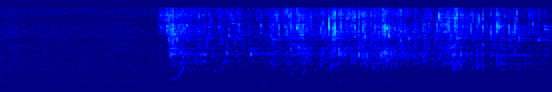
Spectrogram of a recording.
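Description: Water pours from a pitcher and splashes into a bowl.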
